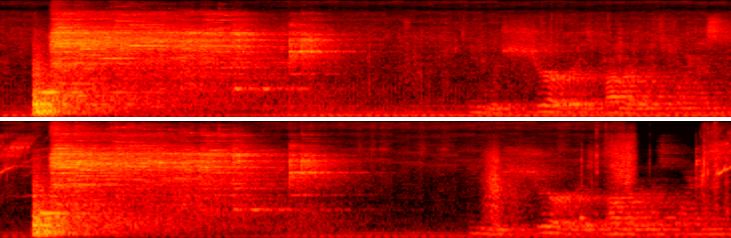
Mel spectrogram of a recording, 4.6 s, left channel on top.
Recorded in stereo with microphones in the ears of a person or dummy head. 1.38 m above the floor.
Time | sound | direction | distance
0.2 | breaking glass | 5° right (ahead or behind) | 1.0 m
2.9 | a woman speaking | 45° left (ahead or behind) | 0.7 m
